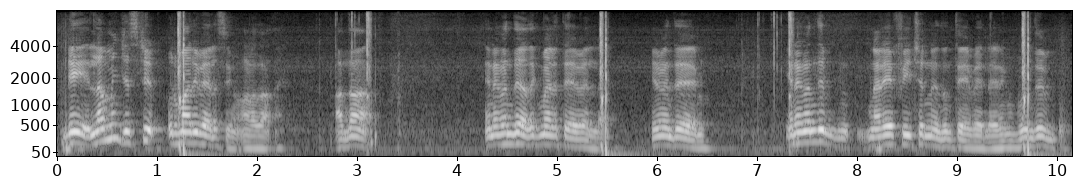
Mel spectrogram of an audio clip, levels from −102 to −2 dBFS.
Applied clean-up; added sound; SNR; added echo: none; Packing tape, duct tape; 10 dB; none.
